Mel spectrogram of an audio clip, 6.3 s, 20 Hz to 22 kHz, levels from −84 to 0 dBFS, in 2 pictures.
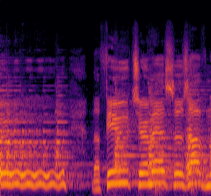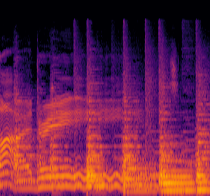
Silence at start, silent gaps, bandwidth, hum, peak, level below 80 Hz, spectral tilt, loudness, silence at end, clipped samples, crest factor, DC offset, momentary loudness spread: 0 s; none; 15.5 kHz; none; -4 dBFS; -52 dBFS; -5 dB/octave; -22 LUFS; 0 s; under 0.1%; 16 dB; under 0.1%; 6 LU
